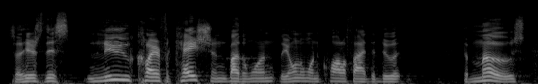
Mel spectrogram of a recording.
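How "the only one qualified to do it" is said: ordinary delivery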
